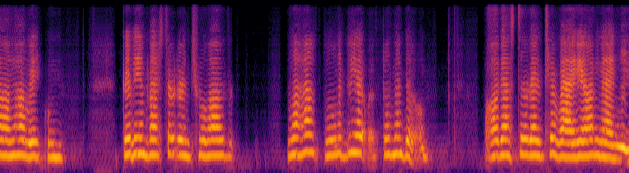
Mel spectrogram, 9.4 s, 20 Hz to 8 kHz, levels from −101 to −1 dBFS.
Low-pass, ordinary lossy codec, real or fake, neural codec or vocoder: 7.2 kHz; none; fake; codec, 16 kHz, 0.5 kbps, FreqCodec, smaller model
